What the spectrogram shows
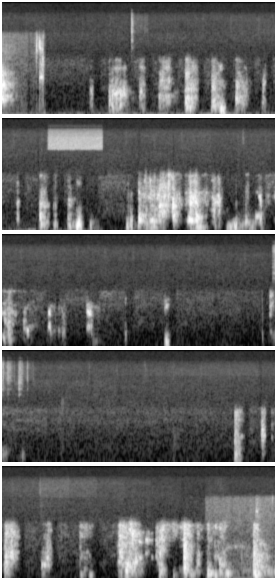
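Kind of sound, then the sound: animal, dog barking indoors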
